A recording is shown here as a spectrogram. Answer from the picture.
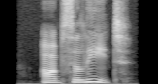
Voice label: "obsolete", voice, spelling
